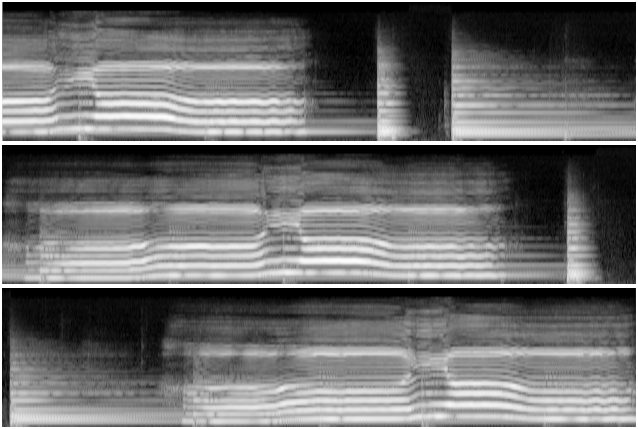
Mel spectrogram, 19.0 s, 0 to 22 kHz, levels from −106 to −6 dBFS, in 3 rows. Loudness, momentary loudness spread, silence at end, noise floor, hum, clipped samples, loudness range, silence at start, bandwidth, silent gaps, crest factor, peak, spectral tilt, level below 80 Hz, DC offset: -14 LUFS; 18 LU; 0 s; -61 dBFS; none; under 0.1%; 11 LU; 0 s; 12.5 kHz; none; 14 dB; -2 dBFS; -4.5 dB/octave; -62 dBFS; under 0.1%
